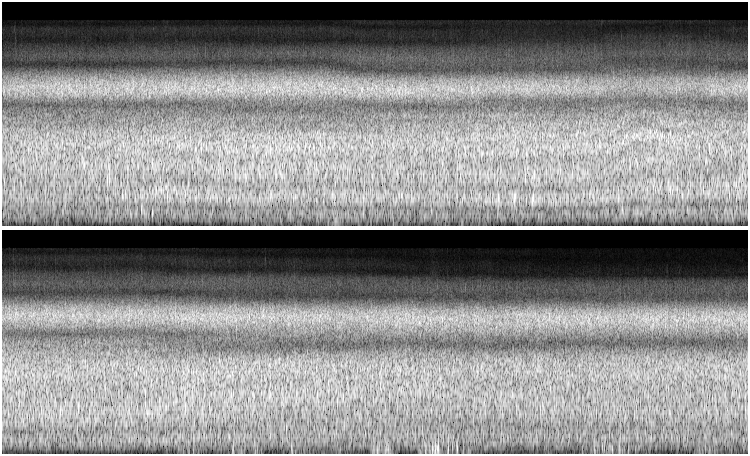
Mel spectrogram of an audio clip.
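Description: Stream water rushing and splashing over rocks and a stone ledge, a steady unbroken rush of white water.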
